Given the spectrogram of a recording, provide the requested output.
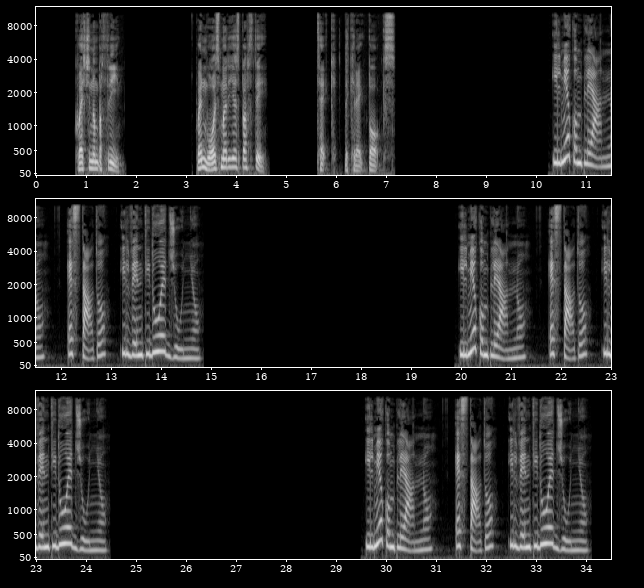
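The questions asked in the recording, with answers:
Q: When was Maria's birthday?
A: 22nd June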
